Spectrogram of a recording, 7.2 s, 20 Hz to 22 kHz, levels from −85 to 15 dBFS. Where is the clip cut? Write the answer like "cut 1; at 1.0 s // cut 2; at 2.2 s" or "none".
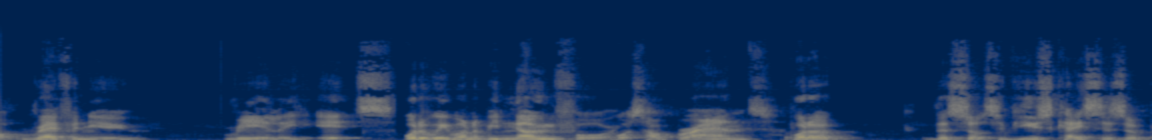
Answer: none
